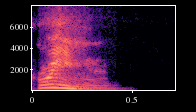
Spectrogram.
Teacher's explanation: Cuando hay dos vocales cerradas, por ejemplo, ruin, ¿ve? La U y la I, se juntan, y ruin, lo digo en un solo golpe, ruin. Como lo digo en un solo golpe, ruin es un monosílabo.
